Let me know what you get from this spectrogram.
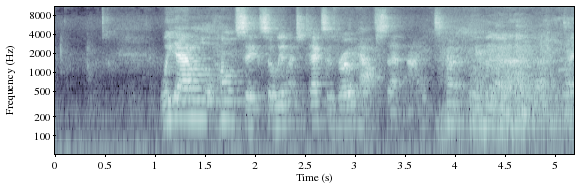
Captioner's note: laughter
